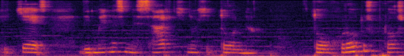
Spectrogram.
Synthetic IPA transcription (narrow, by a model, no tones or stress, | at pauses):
t̪ice̞z | ðime̞ne̞zme̞sɐɾcino̞çit̪o̞nɐ | t̪o̞ːxɾo̞t̪uspɾo̞s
